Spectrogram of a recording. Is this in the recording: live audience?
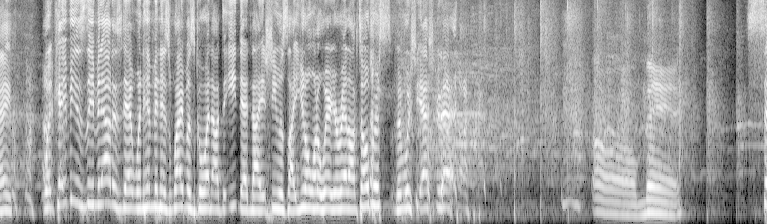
yes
